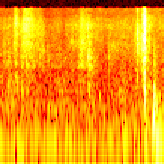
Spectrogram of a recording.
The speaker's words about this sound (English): I have to shuffle it in two sections because there's so many of these cards. All right, just a couple more, last shuffle.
